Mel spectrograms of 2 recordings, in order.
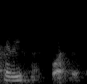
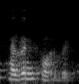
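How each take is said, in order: First: HEAVY ending in ee, no n; mistaken wording. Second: HEAVEN with a clear final n; corrected wording. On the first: Teacher quoting the misreading to reject it, HEAVY without n. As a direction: say "heavy" with the n missing. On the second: Teacher correcting a misread phrase, clearly enunciated HEAVEN. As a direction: say "Heaven" ending in n, not "heavy". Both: Shown as a demonstration. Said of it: "Not heavy for-, forbid".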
